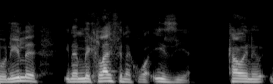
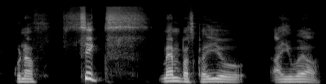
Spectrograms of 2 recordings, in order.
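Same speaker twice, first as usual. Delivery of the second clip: normal talking voice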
